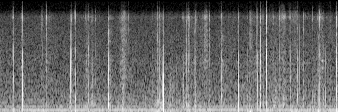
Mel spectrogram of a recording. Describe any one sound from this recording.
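Short, soft clicks sound one after another as blocks are placed.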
